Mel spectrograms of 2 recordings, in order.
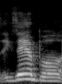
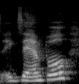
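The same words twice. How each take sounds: First: EXAMPLE with a firm falling tune; answering. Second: EXAMPLE with a rising, questioning tune; mildly puzzled "Example?", turned upward. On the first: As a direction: state "Example" with pitch dropping at the end. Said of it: "Shrek says". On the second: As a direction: ask "Example?" with pitch lifting at the end. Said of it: "Donkey says". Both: Retold or imitated.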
